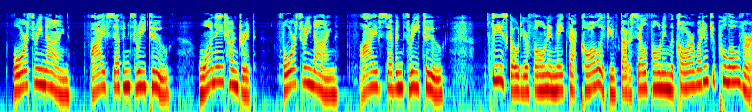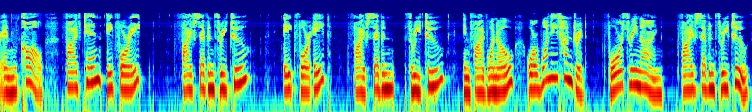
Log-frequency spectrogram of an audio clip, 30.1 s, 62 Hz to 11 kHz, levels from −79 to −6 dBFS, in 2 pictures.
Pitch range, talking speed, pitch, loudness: 160-205 Hz, 70 wpm, 185 Hz, -16 LUFS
